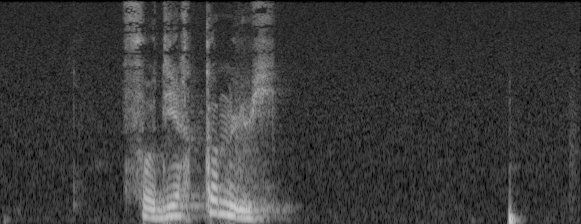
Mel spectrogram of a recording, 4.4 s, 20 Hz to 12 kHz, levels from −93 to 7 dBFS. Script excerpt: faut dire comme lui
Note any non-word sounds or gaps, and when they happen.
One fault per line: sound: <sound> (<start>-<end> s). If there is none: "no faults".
no faults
